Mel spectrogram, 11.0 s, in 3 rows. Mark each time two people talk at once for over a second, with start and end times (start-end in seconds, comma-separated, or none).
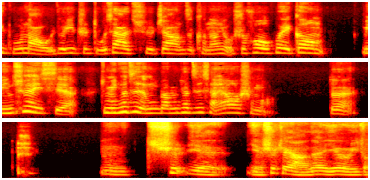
none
